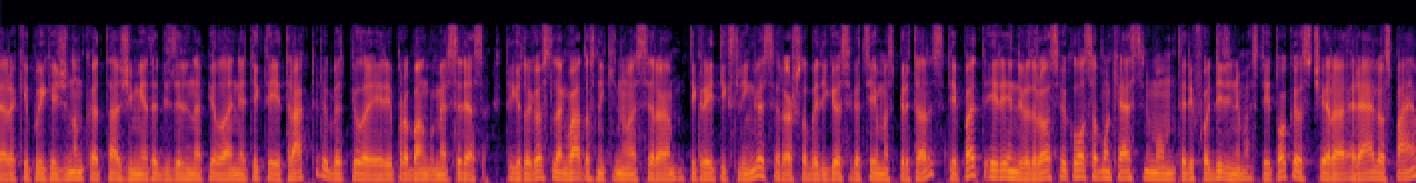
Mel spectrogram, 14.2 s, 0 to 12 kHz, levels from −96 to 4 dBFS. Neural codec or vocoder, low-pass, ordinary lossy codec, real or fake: codec, 16 kHz, 4.8 kbps, FACodec; 7.2 kHz; MP3, 64 kbps; fake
